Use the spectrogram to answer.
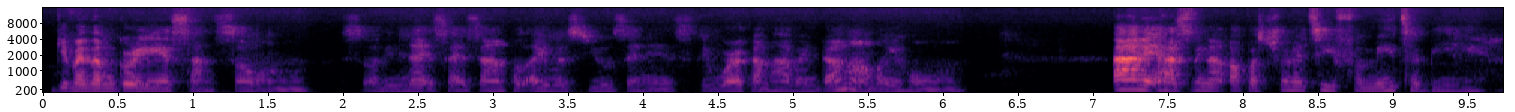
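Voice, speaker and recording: Low-voiced sing-song Barbadian woman. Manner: sing-song, calm and gentle. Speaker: live-stream host. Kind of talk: casual live-stream talk.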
